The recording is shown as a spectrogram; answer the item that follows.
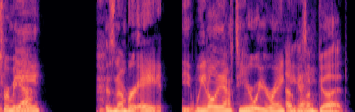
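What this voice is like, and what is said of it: Usual voice. Nothing is said of it.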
